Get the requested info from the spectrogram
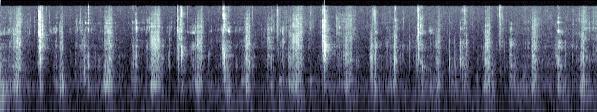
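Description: Close-miked chewing and eating of kimchi and curry: irregular wet crunches and mouth clicks, several a second.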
